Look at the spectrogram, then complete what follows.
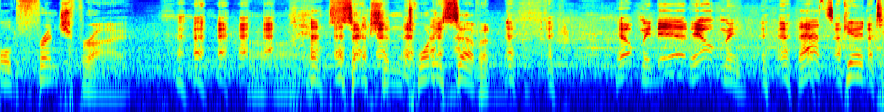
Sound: laughs

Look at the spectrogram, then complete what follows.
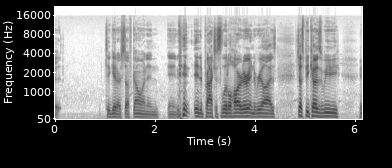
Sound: laughs

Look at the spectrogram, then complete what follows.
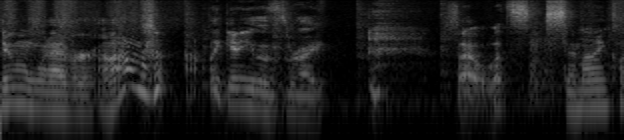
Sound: chuckles

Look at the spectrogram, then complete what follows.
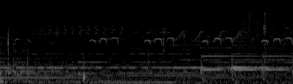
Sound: birds chirping

